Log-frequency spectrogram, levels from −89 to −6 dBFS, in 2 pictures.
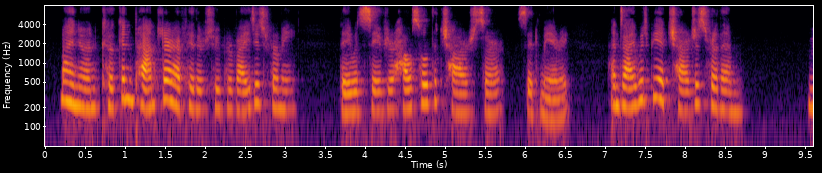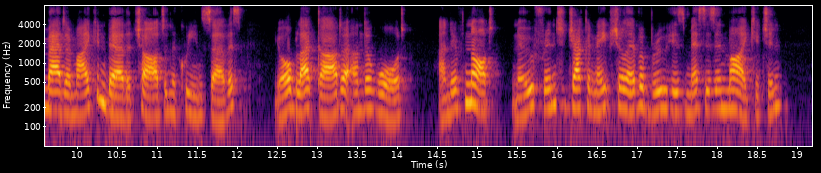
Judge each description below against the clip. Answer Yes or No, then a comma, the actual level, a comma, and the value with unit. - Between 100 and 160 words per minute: No, average, 180 wpm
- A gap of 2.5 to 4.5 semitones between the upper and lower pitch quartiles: Yes, average, 3.3 semitones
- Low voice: No, medium, 185 Hz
